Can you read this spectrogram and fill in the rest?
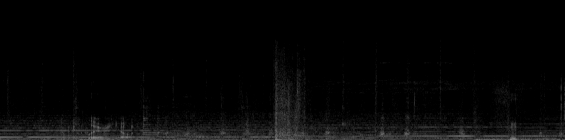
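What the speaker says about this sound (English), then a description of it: "Too many chickens running around, aren't they?" Chickens clucking in the video game Immortal Redneck, short scattered clucks over game ambience with a crash partway through, mixed with speech.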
